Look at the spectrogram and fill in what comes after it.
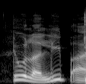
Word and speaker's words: Dua Lipa: Best New Artist, the winner was, and forgive me if I'm butchering this name, Dua Lipa? – Dua Lipa.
